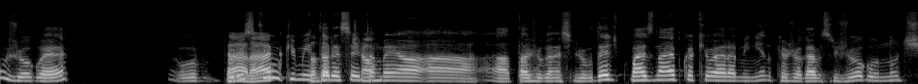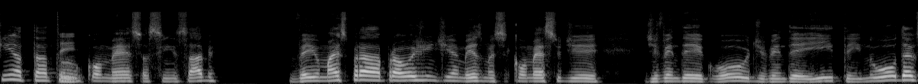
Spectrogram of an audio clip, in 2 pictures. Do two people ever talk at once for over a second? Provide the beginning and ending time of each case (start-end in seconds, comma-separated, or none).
2.3-3.8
